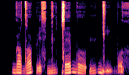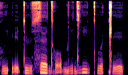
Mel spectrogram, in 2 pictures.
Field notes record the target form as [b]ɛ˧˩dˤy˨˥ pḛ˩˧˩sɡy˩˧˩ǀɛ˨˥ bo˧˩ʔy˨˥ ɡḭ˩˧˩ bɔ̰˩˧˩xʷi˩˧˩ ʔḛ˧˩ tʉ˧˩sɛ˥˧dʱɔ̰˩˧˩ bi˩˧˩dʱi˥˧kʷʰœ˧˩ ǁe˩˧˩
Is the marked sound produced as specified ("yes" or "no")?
no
